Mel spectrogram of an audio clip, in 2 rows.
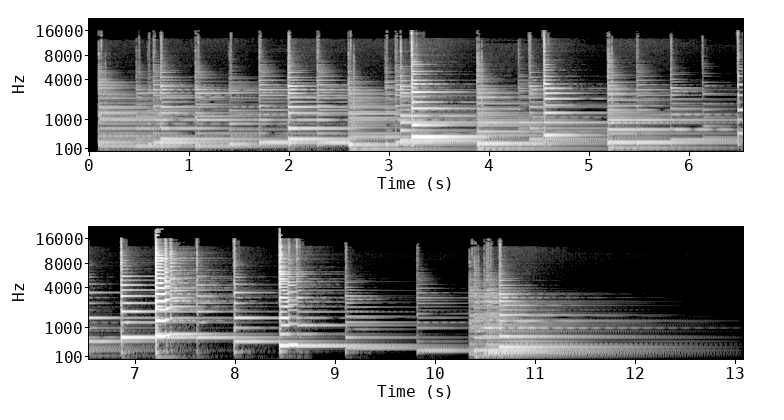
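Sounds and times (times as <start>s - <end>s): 
nylon guitar patch on a synthesizer: 0.1s - 12.9s.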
